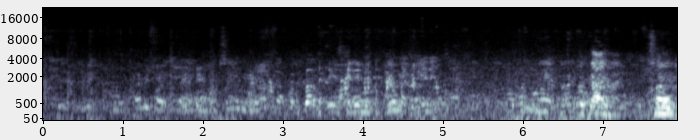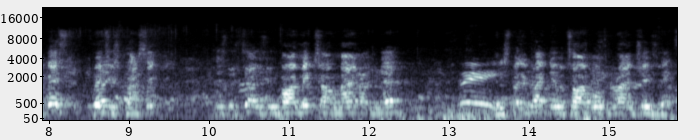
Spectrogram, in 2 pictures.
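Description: A man speaks loudly to a gathered crowd.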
